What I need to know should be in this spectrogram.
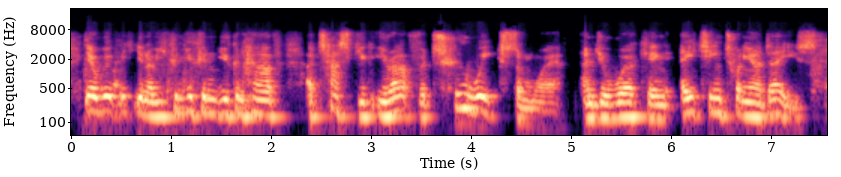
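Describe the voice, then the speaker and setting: Hardly pausing, a man speaks at a moderate pace in a medium pitch with ordinary pitch variation. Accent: British. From Britain. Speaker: executive protection professional. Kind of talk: webinar interview. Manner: hesitant, repeats words.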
